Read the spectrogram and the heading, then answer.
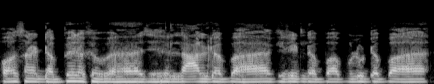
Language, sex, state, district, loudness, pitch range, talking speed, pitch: Hindi, male, Jharkhand, Garhwa, -16 LUFS, 125-130 Hz, 205 wpm, 130 Hz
